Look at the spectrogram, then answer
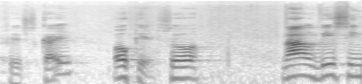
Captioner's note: static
